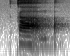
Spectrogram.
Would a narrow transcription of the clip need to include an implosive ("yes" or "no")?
no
